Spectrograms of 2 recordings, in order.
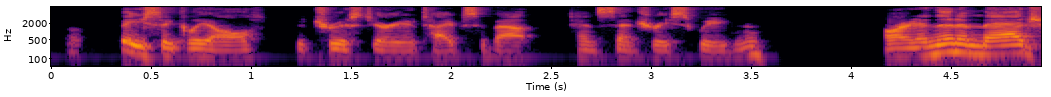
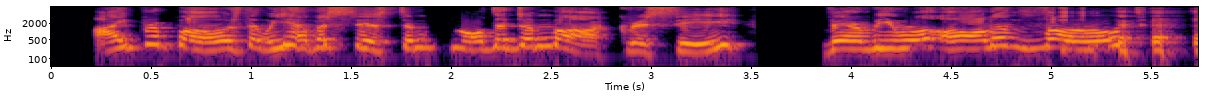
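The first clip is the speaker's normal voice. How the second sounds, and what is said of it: Put-on Scandinavian accent, sounding German. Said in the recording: “It sounds German, by the way... The Scandinavian accent is more singer-songy like this.”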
